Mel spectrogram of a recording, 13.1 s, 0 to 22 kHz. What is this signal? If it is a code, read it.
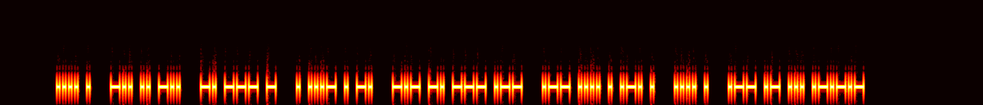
Morse code, heard as a keyed tone, about 32 wpm, 700 Hz. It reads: HE DID NOT EVEN KNOW WHERE HE WAS.
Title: Sentences from Top 1000 Words - Review Part 1 - 30wpm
